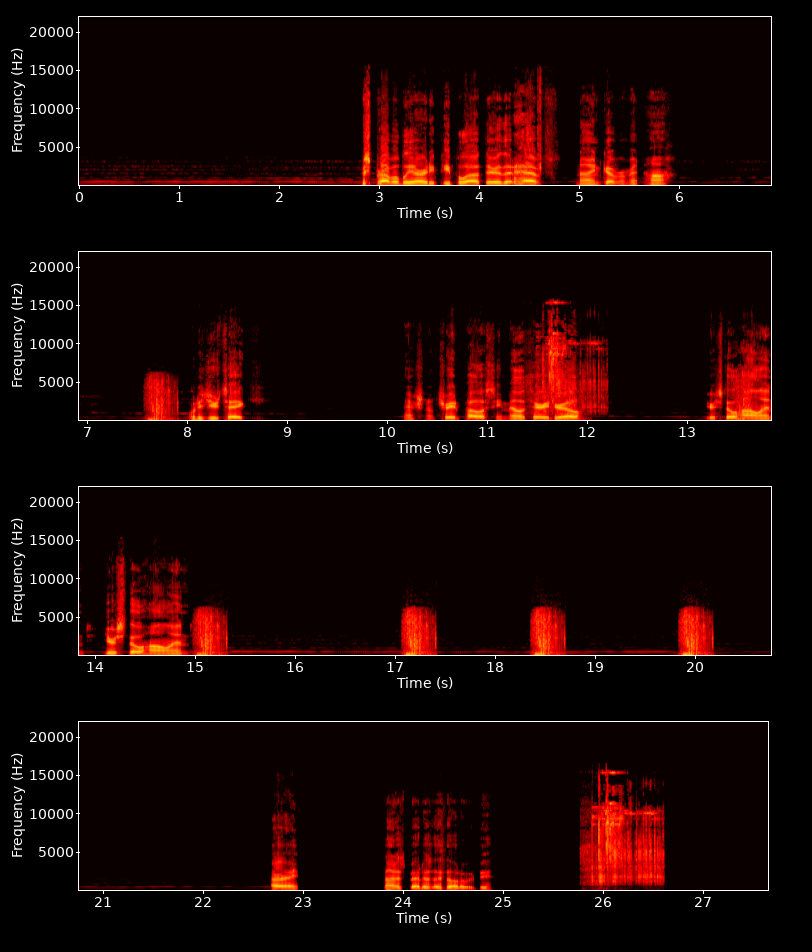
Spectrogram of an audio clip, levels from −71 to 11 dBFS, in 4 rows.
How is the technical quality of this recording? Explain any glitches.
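One glitch stands out, in the last second and a half. Crude rate conversion runs from 26.23 s to the end at 27.66 s. Samples were linearly interpolated to a new rate, which fits a 48 kHz to 44.1 kHz change, with no filtering. The resulting error, about 20 dB below the signal, forms shifted, inharmonic copies that sound like a gritty buzz or fizz following the louder and higher parts of the sound.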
